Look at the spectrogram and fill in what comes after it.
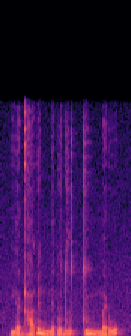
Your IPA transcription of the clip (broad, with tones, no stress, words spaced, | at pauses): jɛ˩ɖʱa˩ɗɪ˦nːe˩ ɗɵ˩du˨˩˦tːy˩˥ mːɛ˩ɽu˩˥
